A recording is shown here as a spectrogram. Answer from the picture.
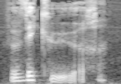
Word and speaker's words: vécurent: Ils vécurent, so remember, mark for the plural, and T is not pronounced phonetically, you don't get it, so vécurent, okay?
